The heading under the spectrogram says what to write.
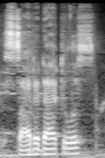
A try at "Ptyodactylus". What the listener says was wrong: The P is silent. It's just Ptyodactylus. Ptyodactylus. Ptyodactylus. I mean, you can say Tyo, you can say T-O, either way. The P, anytime the P comes before like a weird letter, like Tenepus, like the little barking geckos, P is silent, straight to the T.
